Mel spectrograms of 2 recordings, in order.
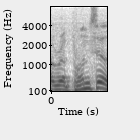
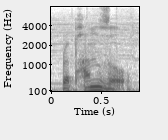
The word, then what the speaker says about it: Rapunzel: to Rapunzel you know Rapunzel is always a funny name if you imagine how English speaking people pronounce it cuz they say like Rapunzel right but it is it is very German Rapunzel that's how you get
